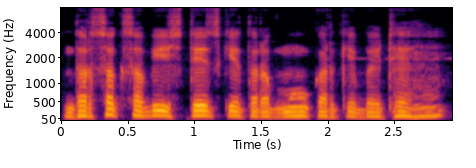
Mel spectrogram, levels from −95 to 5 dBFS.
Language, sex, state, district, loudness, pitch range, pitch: Hindi, male, West Bengal, Alipurduar, -18 LUFS, 115-130 Hz, 120 Hz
